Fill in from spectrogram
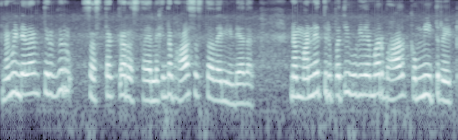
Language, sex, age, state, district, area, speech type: Kannada, female, 30-45, Karnataka, Bidar, urban, spontaneous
